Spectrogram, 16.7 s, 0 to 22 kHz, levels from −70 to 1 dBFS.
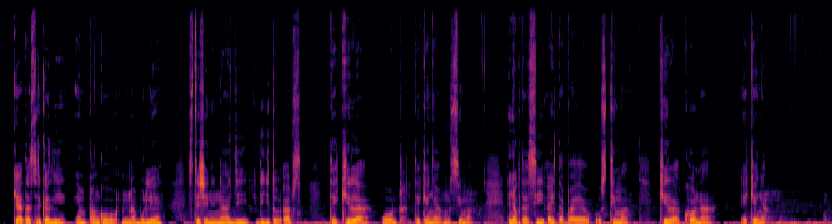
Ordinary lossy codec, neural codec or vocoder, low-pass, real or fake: none; none; none; real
